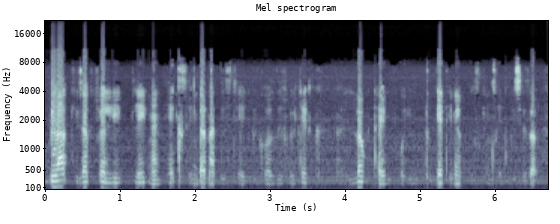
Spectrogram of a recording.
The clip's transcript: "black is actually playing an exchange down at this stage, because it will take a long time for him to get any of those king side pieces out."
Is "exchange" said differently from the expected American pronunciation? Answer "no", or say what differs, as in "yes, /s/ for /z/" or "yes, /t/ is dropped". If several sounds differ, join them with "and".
yes, /tʃ/ is dropped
